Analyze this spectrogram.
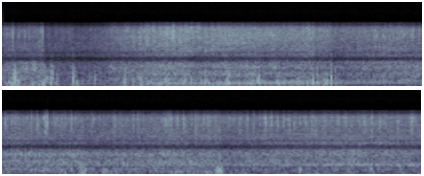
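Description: Bicycle tyres roll over the road surface.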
